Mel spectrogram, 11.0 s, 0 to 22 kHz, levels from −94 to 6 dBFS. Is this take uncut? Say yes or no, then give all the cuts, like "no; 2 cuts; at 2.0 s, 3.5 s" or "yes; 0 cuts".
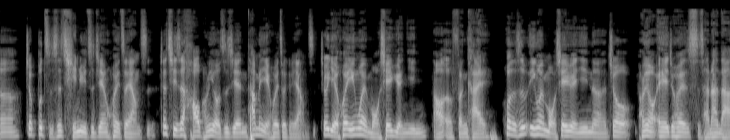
yes; 0 cuts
